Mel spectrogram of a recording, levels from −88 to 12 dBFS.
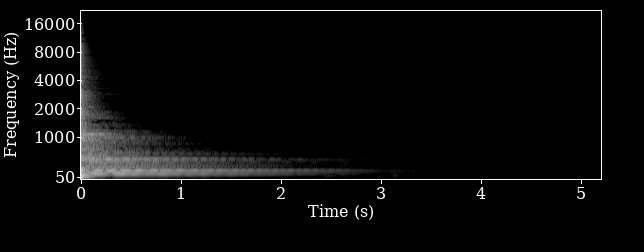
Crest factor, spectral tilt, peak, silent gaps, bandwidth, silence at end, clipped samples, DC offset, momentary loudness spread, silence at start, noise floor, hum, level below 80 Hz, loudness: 32 dB; -7 dB/octave; 0 dBFS; none; 6.6 kHz; 3.65 s; under 0.1%; under 0.1%; 23 LU; 0 s; -85 dBFS; none; -58 dBFS; -29 LUFS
